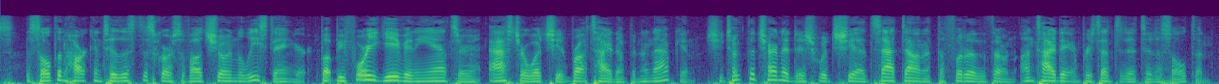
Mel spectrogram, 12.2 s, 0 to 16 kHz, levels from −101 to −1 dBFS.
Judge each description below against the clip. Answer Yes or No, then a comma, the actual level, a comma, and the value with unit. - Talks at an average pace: No, fast, 260 wpm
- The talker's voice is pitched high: No, low, 135 Hz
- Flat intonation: No, average, 3.6 semitones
